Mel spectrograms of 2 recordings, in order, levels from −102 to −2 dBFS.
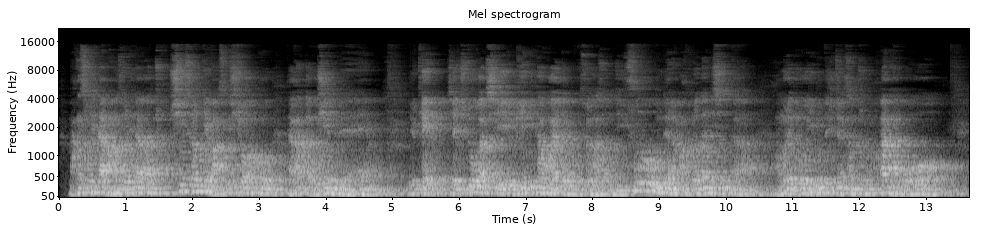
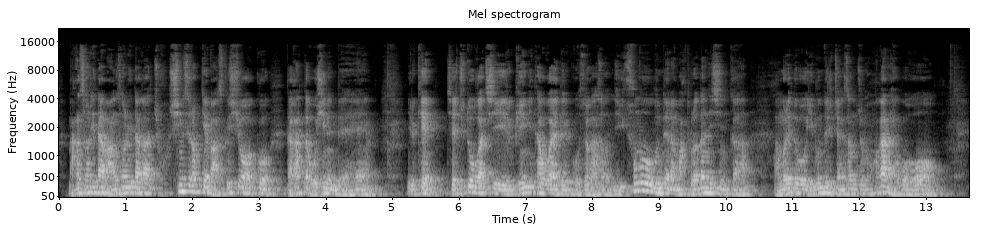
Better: second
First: room echo; strong; dies away in 1.4 s // off-mic speech; far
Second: room echo; slight; dies away in 0.4 s // off-mic speech; somewhat distant

